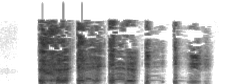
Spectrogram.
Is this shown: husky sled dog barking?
no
